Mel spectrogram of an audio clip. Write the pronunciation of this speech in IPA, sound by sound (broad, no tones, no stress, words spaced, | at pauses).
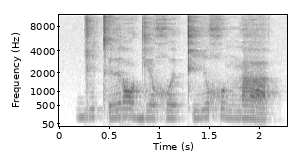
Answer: ɡitʼɪɾɔ ɡʲeχʷekʼiχʷɪ ŋa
